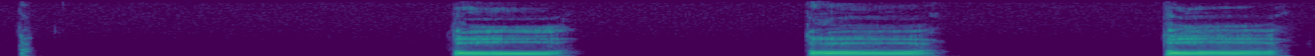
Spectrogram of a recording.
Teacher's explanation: Ta is pronounced when the top part of the tip of the tongue, when it hits the roots of the upper incisors.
